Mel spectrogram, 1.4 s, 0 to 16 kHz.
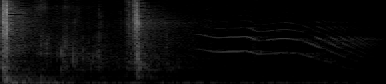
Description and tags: Open door with squeak
Recorded with a Sony PCM-D50.
Opening a door with a light squeak.
door, open, squeak, squeaky, wood, wooden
